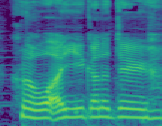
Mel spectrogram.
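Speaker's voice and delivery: unimpressed character voice. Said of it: "this guy rolls his eyes and he's like".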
